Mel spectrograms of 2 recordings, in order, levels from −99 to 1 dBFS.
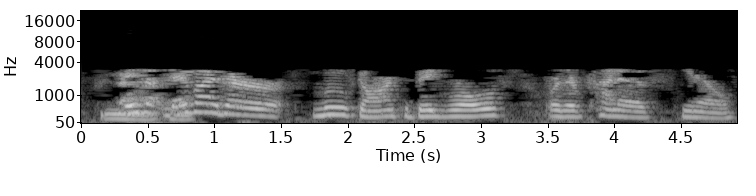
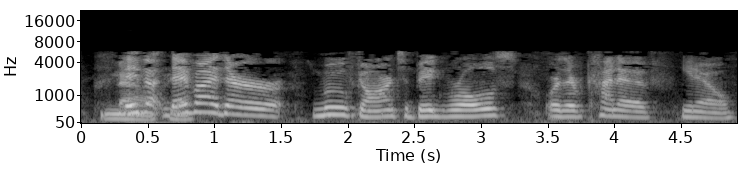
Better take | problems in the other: second | garbled, watery; badly; nothing above 3 kHz; slightly in the second

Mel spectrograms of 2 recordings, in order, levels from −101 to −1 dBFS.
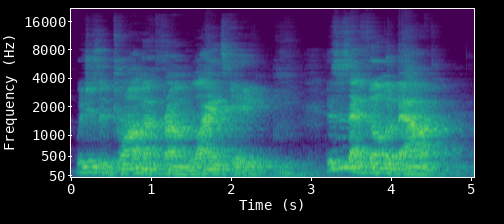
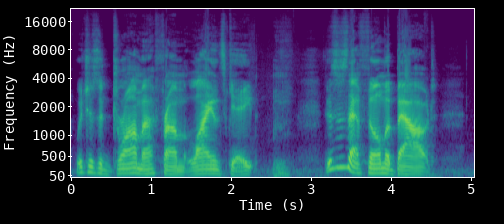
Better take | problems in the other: second | off-mic speech; far // room echo; strong; dies away in 1 s

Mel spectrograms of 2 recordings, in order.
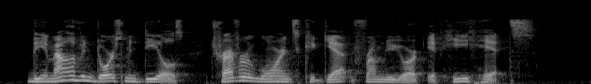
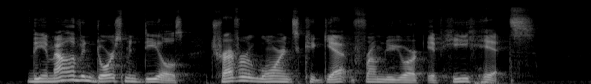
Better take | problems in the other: second | garbled, watery; slightly; nothing above 8 kHz

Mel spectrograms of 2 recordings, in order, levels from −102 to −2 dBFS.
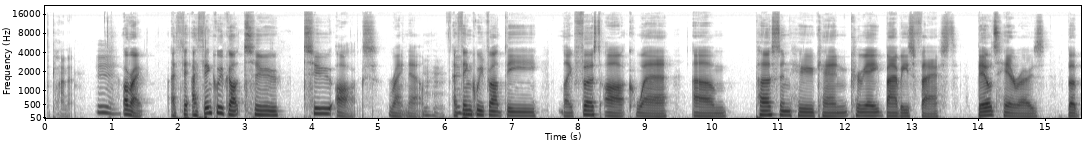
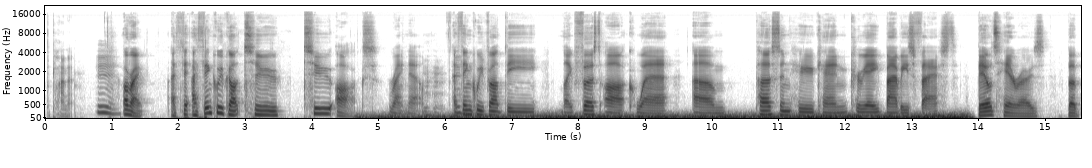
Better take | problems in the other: first | low rumble; noticeable; from 4.5 to 14 s; 20 dB below the speech

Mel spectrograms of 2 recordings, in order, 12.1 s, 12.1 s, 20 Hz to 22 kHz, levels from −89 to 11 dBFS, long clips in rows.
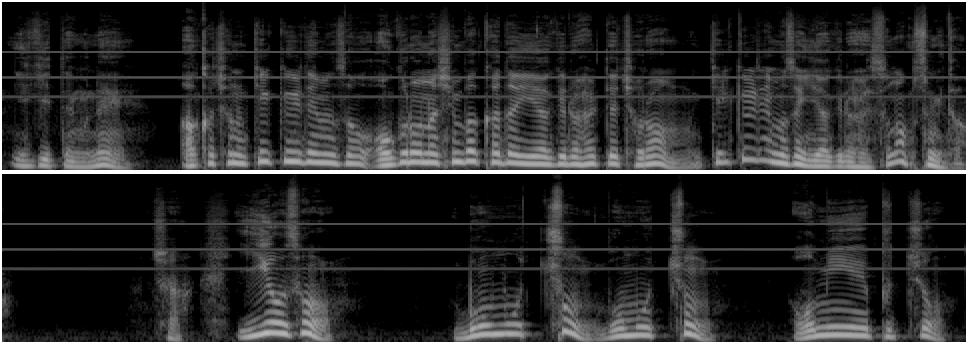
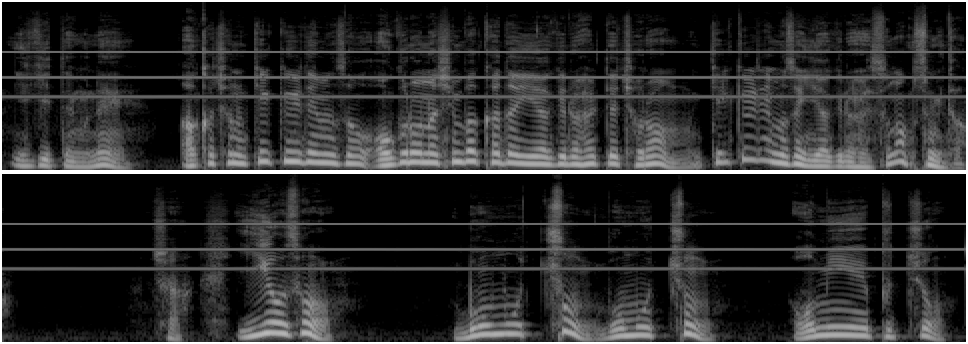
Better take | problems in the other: first | high-pitched whine; loud; throughout; 6.5 kHz, 10 dB below the speech; faint in the first

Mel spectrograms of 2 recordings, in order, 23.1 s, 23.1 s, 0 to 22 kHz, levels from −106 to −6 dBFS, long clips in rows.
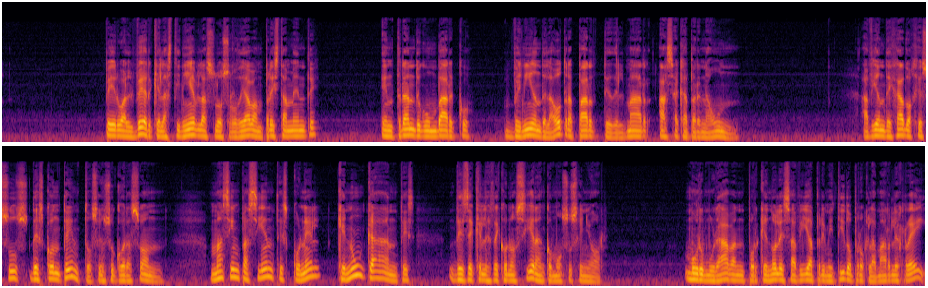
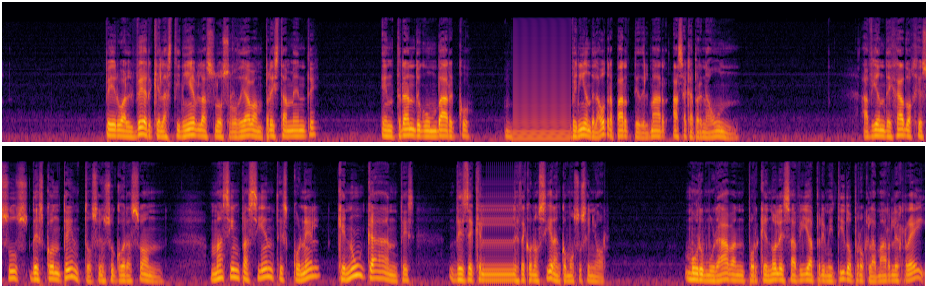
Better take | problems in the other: first | audio freezing; at 6.5 s for 0.5 s and at 18 s

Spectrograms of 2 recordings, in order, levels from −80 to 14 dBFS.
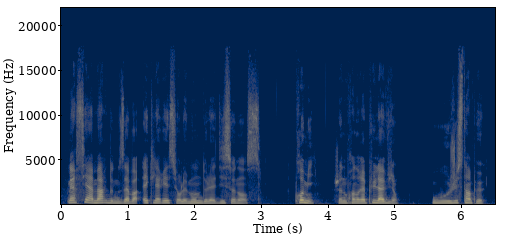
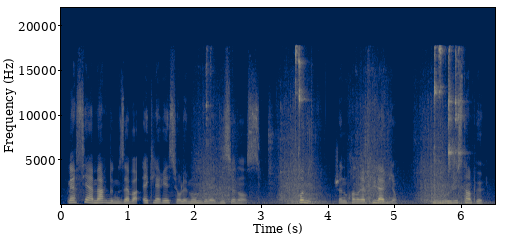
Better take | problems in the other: first | door banging; loud; from 2 to 6 s; peak 5 dB above the speech

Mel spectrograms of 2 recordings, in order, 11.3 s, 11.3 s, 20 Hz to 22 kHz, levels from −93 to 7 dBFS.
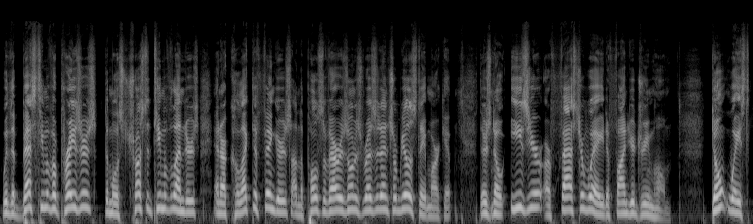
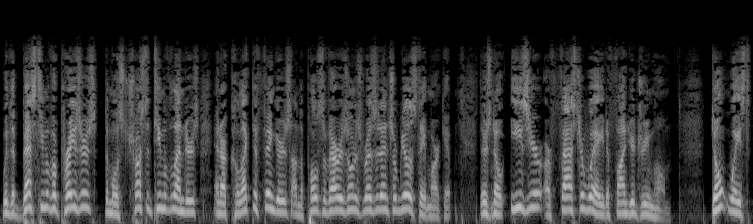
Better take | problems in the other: first | garbled, watery; slightly; nothing above 10 kHz

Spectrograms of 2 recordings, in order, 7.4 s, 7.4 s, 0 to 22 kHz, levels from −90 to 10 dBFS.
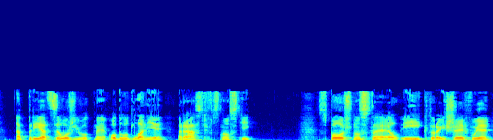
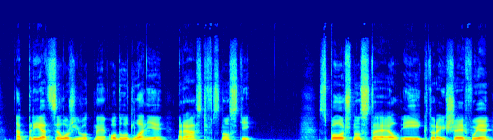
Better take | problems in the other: second | garbled, watery; badly; nothing above 7.5 kHz

